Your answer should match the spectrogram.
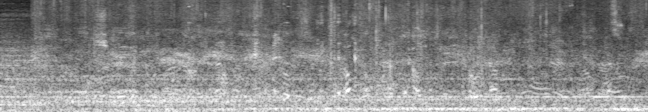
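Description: A low, steady rumble with a held tone above it, under faint, indistinct voices.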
